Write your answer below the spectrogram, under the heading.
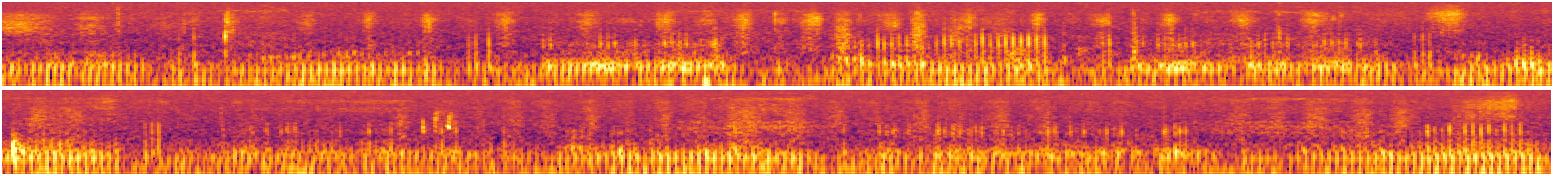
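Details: Indoors in England, a blue British Shorthair cat keeps up a deep, even purr throughout, its low rumble rising and falling gently with each breath, plus faint clicks and rustles.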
